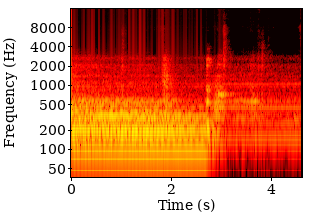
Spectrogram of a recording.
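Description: Strings on an electric bass guitar squeak and click softly.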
